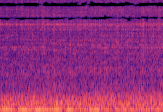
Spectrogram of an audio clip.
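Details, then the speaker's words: Gas furnace with hot surface igniter starting its cycle after thermostat call: inducer motor spins up with a steady smooth low hum, no rattle or scrape, and pressure switch indicates correct; normal inducer start. "aquí el motor es tractor y empezó a conseguir a funcionar el perfil de presión de presión indica correcto"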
